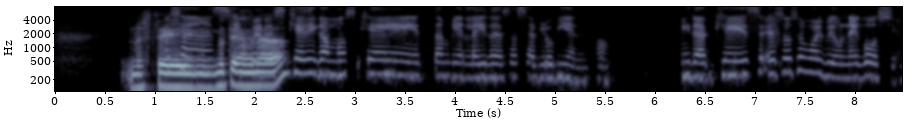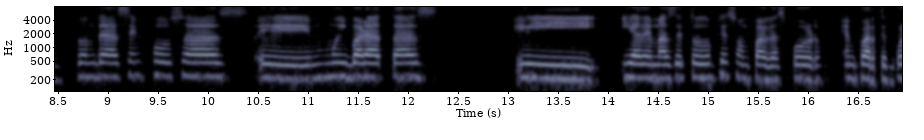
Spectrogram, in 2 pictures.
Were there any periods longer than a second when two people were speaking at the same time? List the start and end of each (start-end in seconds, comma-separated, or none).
1.1-2.4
